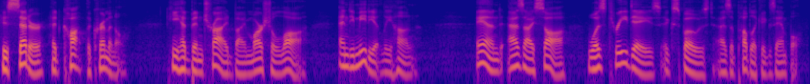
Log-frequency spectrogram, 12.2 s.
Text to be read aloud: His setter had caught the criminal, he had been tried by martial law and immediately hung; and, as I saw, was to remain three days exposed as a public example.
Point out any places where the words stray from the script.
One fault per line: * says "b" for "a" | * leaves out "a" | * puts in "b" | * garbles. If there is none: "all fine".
* leaves out "to remain"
